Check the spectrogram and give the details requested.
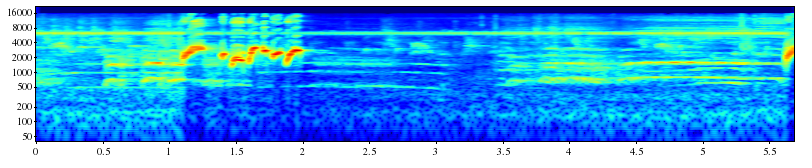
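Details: Red-whiskered bulbul singing in the morning, a long twisted double-voiced song used as a lure to stir other bulbuls to sing: one loud burst of rapid warbled, rolling notes, softer whistles from other birds after it, a steady high tone throughout.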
